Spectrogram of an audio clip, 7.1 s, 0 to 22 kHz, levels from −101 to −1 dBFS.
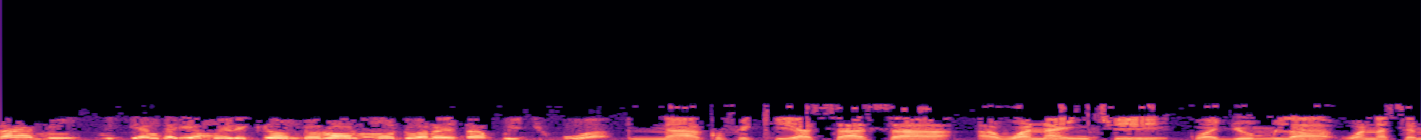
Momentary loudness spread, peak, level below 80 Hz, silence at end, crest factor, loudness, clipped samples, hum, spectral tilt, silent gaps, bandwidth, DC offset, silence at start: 7 LU; -2 dBFS; -60 dBFS; 0 s; 16 dB; -19 LUFS; under 0.1%; none; -3 dB/octave; none; 6 kHz; under 0.1%; 0 s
